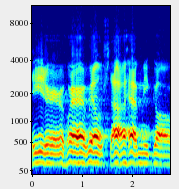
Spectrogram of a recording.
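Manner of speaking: slow, dismal, nearly sick movie voice.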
